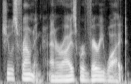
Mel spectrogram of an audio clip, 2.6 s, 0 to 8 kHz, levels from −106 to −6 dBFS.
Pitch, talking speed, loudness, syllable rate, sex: 100 Hz, 205 wpm, -16 LUFS, 4.9 syllables/s, male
